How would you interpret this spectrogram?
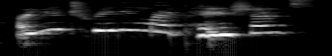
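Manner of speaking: very high, incredulous question; appalled. A narrator's reading. Doctor questions helper about her patients, appalled and high. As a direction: squeal it in disbelief.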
